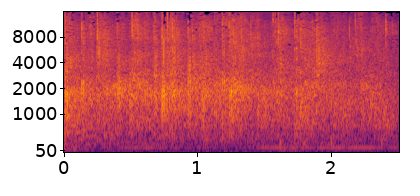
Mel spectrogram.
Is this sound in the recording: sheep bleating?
no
